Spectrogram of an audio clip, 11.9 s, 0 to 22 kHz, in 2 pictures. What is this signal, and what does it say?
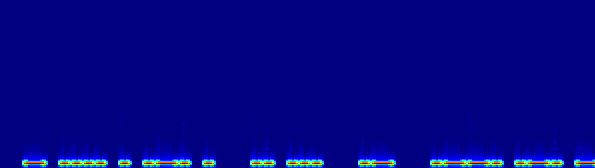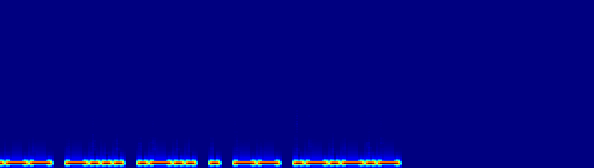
Morse code, heard as a keyed tone, about 21 wpm, 700 Hz. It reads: THERE IS A PROBLEM.
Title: Sentences with 3-Word Phrases - 20wpm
